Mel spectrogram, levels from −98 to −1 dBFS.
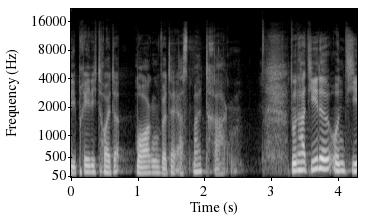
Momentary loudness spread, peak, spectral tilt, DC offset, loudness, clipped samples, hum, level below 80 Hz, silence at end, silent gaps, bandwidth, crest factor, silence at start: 18 LU; -8 dBFS; -6 dB/octave; under 0.1%; -26 LUFS; under 0.1%; none; -80 dBFS; 0 s; none; 14 kHz; 16 dB; 0 s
